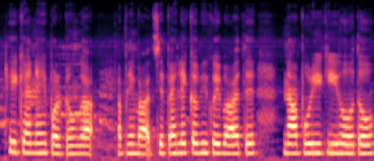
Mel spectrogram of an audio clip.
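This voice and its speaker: A woman's voice: a little high, monotone, moderate pace, slight background noise, close to an everyday voice. A woman voicing a confident young male doctor in a read-aloud novel, speaking in a firm, assured way.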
